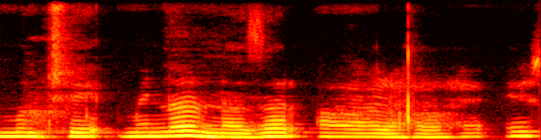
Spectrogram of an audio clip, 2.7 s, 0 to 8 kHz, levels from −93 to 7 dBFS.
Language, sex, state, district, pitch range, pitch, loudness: Hindi, female, Madhya Pradesh, Umaria, 210-230 Hz, 225 Hz, -17 LUFS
